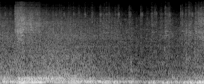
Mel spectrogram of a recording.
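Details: Roughly 30-year-old BMW E36 M3 Evolution after a fix for a reluctance to rev; air filter clean, intake leak-free. Engine revs up and settles smoothly with no stumble or misfire; normal revving.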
